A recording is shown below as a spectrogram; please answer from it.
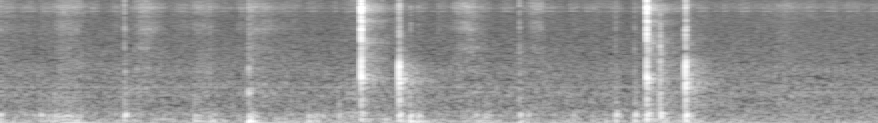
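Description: Quiet room tone with about five faint, sharp clicks, two close pairs among them, near the middle and about three seconds in.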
